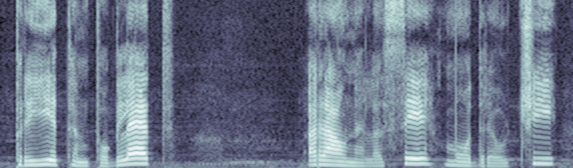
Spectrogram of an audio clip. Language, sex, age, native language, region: Slovenian, female, 30-49, Slovenian, Southeast Slovenia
